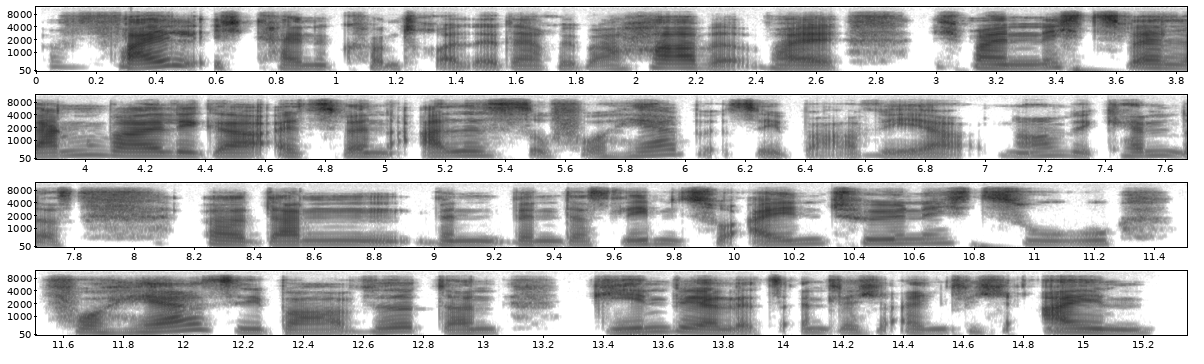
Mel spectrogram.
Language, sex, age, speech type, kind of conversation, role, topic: German, female, 55-59, conversation, podcast, guest, Was sind deine besten Tipps fürs achtsame Gehen?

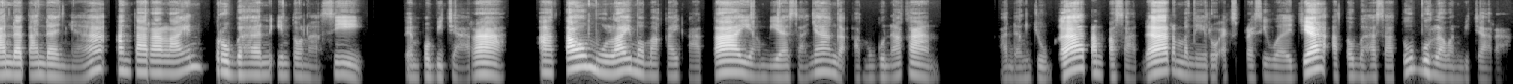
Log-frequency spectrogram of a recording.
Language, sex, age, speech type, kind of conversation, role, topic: Indonesian, female, 35-39, read, expert-assistant, expert, Mengapa Kita Menyesuaikan Cara Bicara di Tempat Kerja?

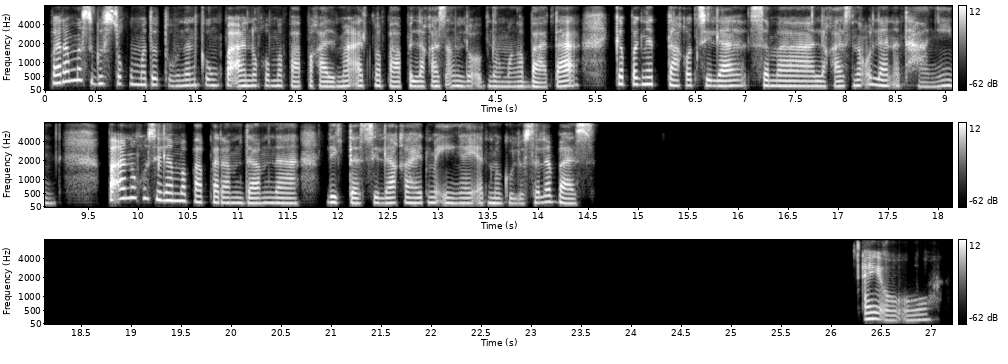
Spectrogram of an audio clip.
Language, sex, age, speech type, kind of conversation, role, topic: Filipino, female, 30-34, read, expert-assistant, asker, Paano magiging ligtas at masaya ang unang family camping kasama ang mga bata?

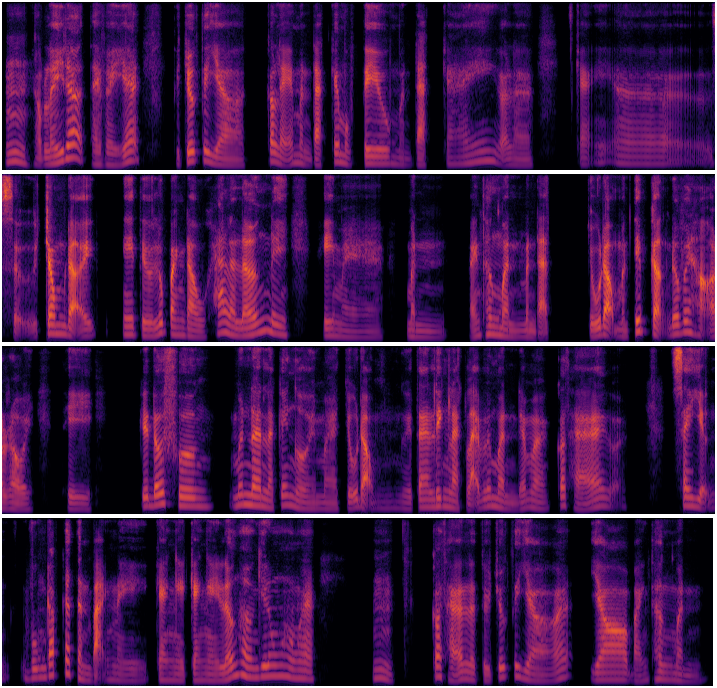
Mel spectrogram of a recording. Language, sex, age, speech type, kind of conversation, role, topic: Vietnamese, male, 20-24, conversation, advice, user, Làm thế nào để kết bạn mới trong môi trường mới khi bạn thấy khó xây dựng sự thân thiết?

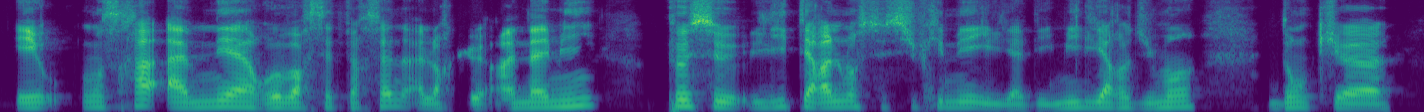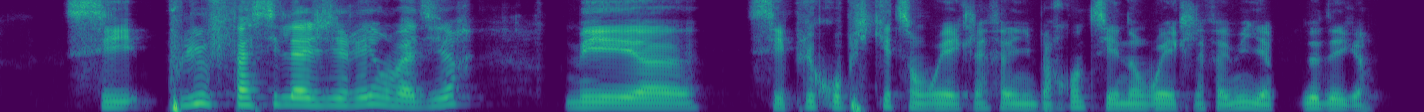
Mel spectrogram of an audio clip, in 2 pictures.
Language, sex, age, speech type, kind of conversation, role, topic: French, male, 25-29, conversation, unstructured, none, Comment réagis-tu face à un conflit avec un ami proche ?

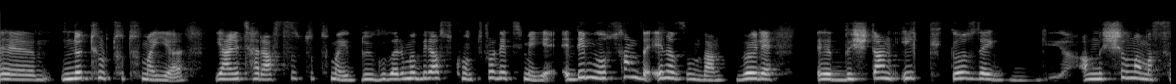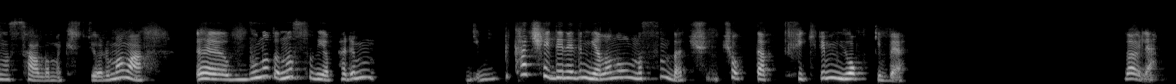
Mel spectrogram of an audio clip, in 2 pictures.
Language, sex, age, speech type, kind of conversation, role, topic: Turkish, female, 30-34, conversation, advice, user, Yoğun duygular yaşadığımda nasıl sakin kalabilir ve aşırı tepki vermekten kaçınabilirim?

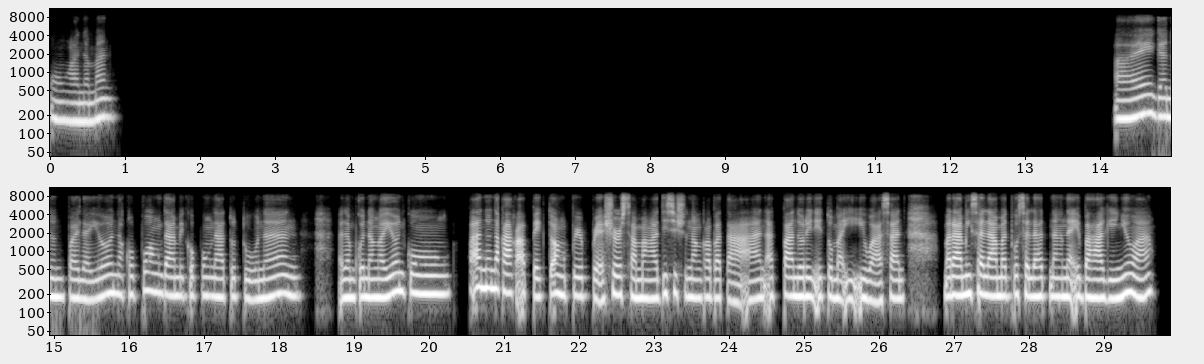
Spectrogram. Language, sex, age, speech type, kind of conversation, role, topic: Filipino, female, 35-39, read, expert-assistant, asker, Paano nakakaapekto ang peer pressure sa mga desisyon ng kabataan?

